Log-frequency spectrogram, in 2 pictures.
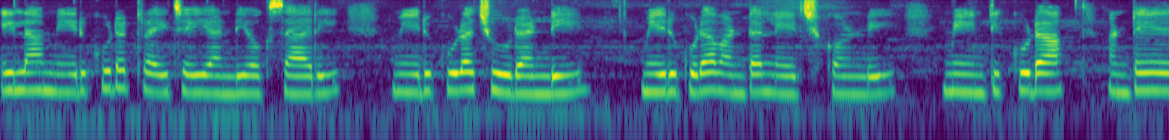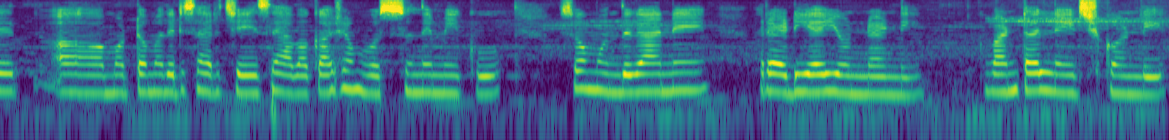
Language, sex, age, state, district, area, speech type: Telugu, female, 18-30, Telangana, Mahbubnagar, rural, spontaneous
